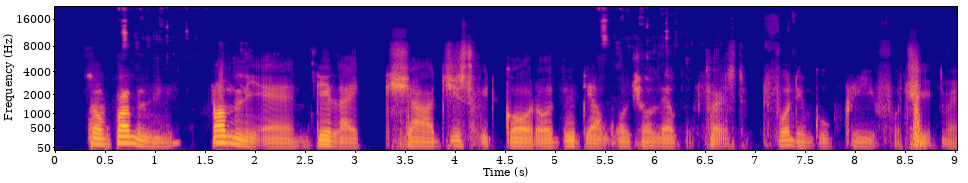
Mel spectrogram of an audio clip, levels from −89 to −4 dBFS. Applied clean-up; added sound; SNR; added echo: neural mask model Resemble Enhance denoiser.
